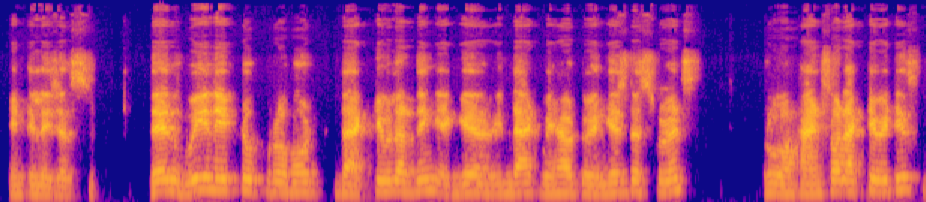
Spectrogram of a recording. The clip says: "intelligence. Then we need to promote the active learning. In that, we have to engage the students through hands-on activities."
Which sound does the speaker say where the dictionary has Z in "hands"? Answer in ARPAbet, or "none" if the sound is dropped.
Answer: S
